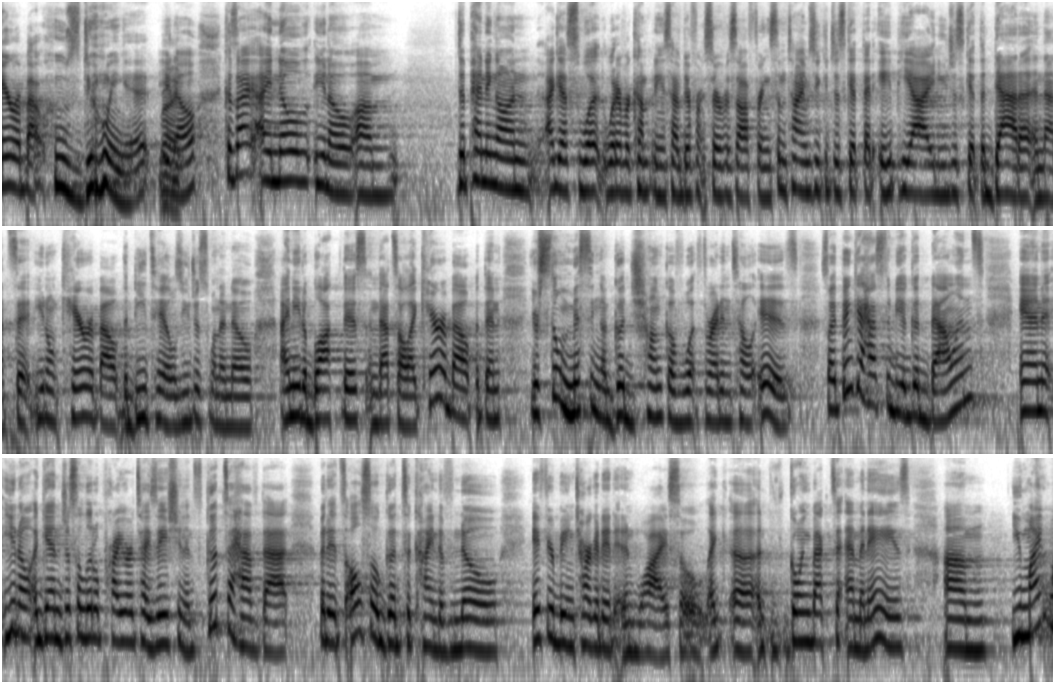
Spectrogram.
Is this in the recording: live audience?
yes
